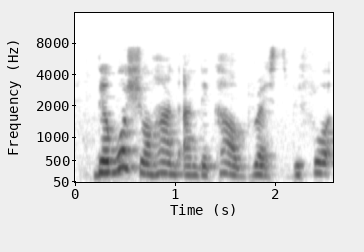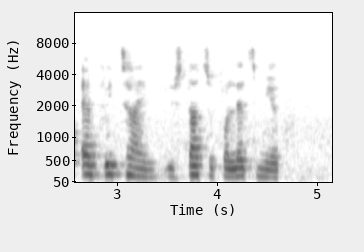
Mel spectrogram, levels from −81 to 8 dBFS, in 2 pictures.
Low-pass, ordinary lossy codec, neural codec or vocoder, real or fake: 7.2 kHz; MP3, 64 kbps; none; real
